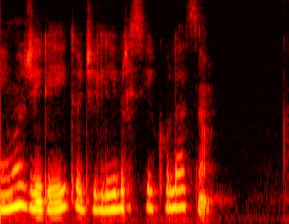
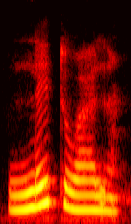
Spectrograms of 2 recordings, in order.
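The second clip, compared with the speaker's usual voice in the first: slow demo; 3 dB louder, slower than usual. Shown as a demonstration. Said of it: "professora demonstra pronúncia devagar".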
